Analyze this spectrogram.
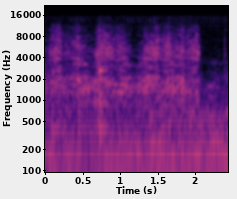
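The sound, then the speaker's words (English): A spoon stirs tea leaves, spices and water together in a pot for chai, making a continuous soft rasping scrape in repeated strokes with one sharper clink partway through. “Now we're stirring all the ingredients together.”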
